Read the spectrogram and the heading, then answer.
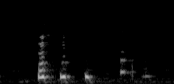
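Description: A cat crying in five short, mewing calls in quick succession, the first three louder and the last two softer and slightly higher, with no voices.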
